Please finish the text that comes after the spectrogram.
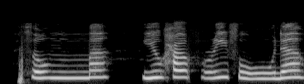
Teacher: فا ہم نے باریک نرمی سے ادا کرنا ہے، اور میم پہ غنہ زمانی ہو رہا ہے، الف کے برابر رکیں گے ، یحرفون، ہا کو وسطی لیکن مڈل تھروٹ سے ادا کرنا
